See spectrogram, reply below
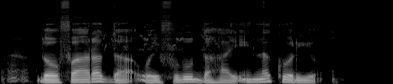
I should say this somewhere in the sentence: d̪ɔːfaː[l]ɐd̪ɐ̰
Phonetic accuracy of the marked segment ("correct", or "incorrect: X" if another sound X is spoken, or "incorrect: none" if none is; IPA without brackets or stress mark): incorrect: ɾ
